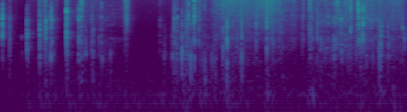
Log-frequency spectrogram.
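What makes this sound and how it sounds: A thick, glossy paper toy catalog with pages gone wavy from water spraying lies open on a table while long dark nails and fingertips scratch, press and turn its pages. Bright, dry crinkles and sharp scratchy ticks come in quick bursts, with a denser rustling stretch in the second half as a page is turned.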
